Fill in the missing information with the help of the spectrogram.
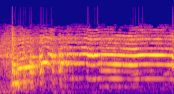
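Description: A rooster crows once, a bright harmonic call that starts with a sharp burst and then holds a long, steady, high-pitched note for about two seconds, loud and with no talking over it.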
